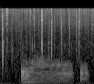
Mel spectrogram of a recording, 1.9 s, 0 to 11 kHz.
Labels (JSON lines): {"label": "biophony, growl", "recorder": "SoundTrap 600 or HydroMoth"}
